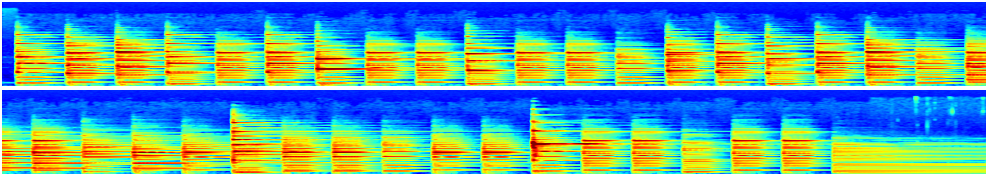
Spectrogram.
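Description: Instrumental theme music from a TV drama soundtrack: many evenly pulsed struck chords, each decaying before the next, carrying a slow melody at a steady tempo and closing on a long sustained chord.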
